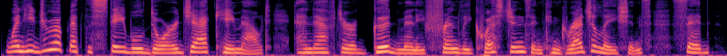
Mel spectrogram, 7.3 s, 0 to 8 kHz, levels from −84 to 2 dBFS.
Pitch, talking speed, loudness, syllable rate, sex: 215 Hz, 175 wpm, -20 LUFS, 4.7 syllables/s, female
